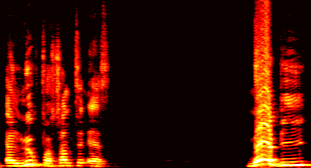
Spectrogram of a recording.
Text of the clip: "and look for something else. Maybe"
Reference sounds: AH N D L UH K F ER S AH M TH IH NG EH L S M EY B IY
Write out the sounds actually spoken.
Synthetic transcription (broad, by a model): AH N L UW K F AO S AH M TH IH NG EH L S M EY B IY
